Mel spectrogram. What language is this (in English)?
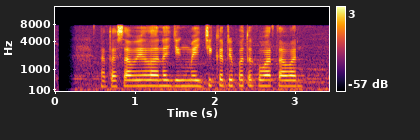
Sundanese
